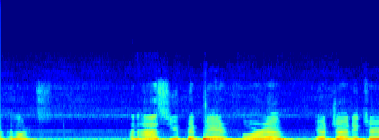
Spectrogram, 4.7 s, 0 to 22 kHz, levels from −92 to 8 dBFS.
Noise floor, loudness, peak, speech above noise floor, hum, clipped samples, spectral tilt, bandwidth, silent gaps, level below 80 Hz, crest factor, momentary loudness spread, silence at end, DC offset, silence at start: -51 dBFS; -24 LUFS; -2 dBFS; 29 dB; none; under 0.1%; -8.5 dB/octave; 9.2 kHz; none; -52 dBFS; 22 dB; 13 LU; 0 s; under 0.1%; 0 s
